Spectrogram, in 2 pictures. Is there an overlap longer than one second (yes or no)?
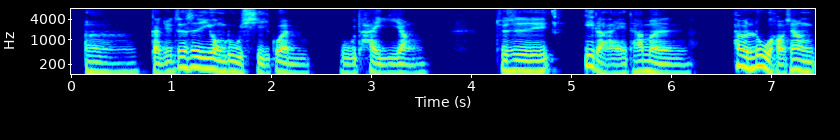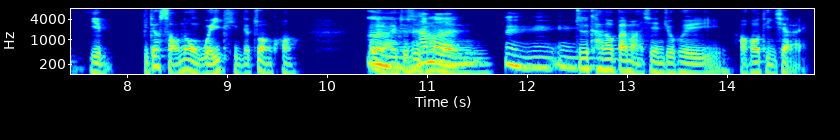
yes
